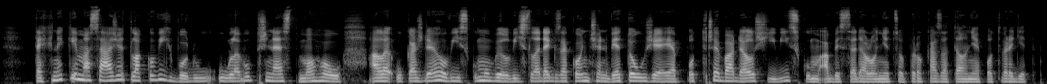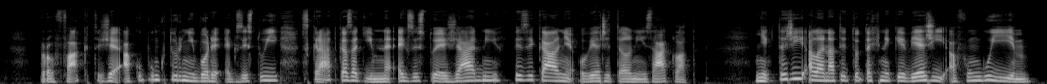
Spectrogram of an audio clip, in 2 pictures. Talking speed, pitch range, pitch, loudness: 140 wpm, 135-180 Hz, 155 Hz, -23 LUFS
